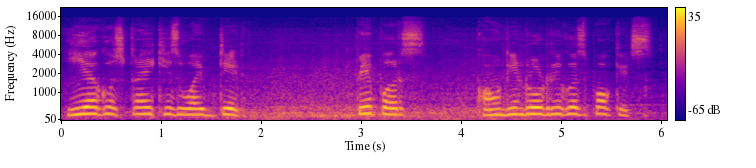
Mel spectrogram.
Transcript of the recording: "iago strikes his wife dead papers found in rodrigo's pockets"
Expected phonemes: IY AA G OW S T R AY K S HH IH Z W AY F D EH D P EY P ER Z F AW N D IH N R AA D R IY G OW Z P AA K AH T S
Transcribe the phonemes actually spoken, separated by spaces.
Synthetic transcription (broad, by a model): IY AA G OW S T R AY K HH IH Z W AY P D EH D P EY P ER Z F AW N D IH N R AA D R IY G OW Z P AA K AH T S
